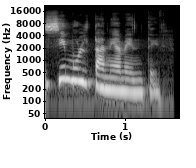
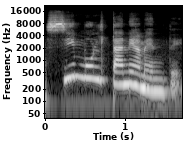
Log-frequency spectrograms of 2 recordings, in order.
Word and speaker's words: simultáneamente: Pero quiero que te fijes en la pronunciación de una palabra. Simultáneamente. La L tras la U tiene sonido de L.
